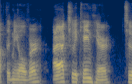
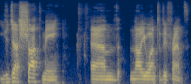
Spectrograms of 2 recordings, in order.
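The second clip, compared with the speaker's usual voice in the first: stern, slow, menacing, intimidating delivery. In character, trying to intimidate someone who shot him: intimidating stern tone. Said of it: "a stern look and go like".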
